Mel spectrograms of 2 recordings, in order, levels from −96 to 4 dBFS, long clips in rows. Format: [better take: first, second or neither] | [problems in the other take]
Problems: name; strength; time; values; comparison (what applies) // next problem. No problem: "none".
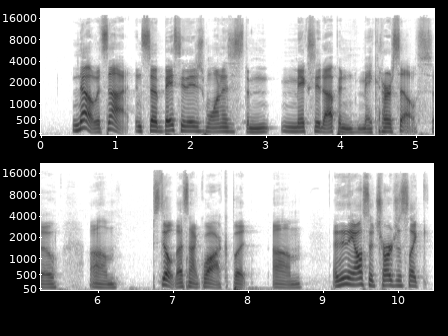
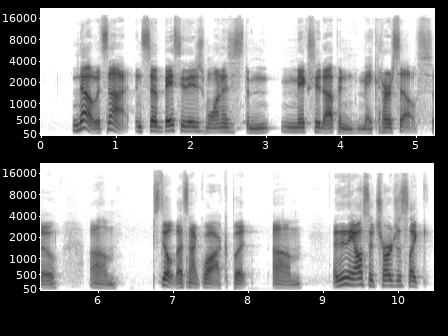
first | thin; very slightly; fading below 300 Hz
